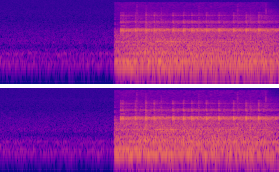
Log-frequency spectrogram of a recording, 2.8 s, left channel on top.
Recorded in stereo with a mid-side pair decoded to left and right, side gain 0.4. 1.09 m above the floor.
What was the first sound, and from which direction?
Typing on a keyboard, 40° right.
